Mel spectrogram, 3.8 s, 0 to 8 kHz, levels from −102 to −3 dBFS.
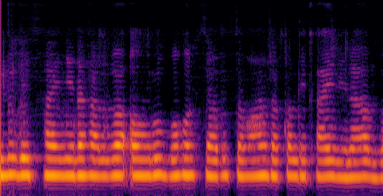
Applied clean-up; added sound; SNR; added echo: neural mask model DeepFilterNet 3.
